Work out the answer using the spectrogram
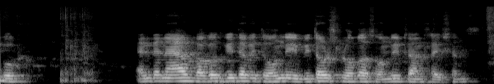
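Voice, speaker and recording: A man speaks in a monotone with flat intonation, and room echo can be heard. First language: Telugu. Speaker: spiritual teacher. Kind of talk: lecture. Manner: conversational, halting with fillers.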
